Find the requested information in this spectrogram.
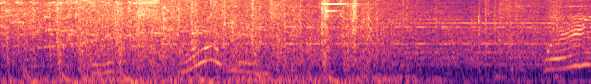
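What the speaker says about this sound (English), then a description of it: "Exploding." Explosions and gunfire in a multiplayer shooter video game, with dense crashing bursts and a sharp blast about halfway through, layered over whistling, chirping effects and constant loud game noise.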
